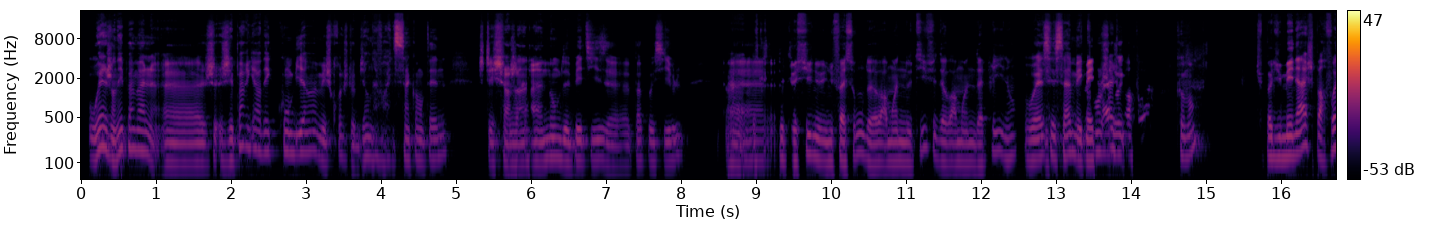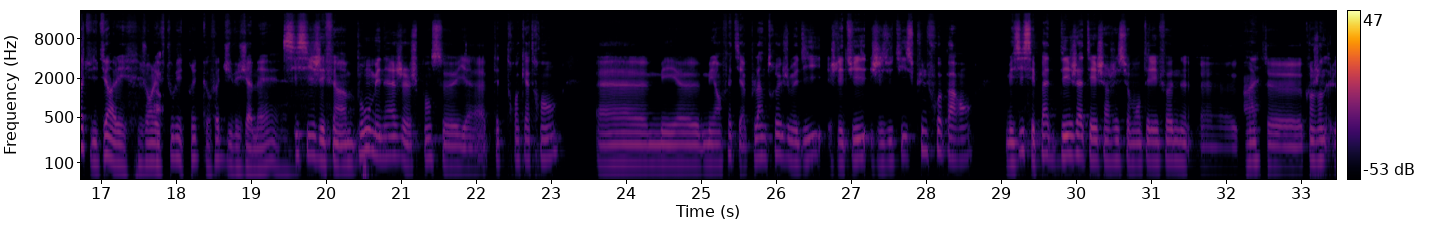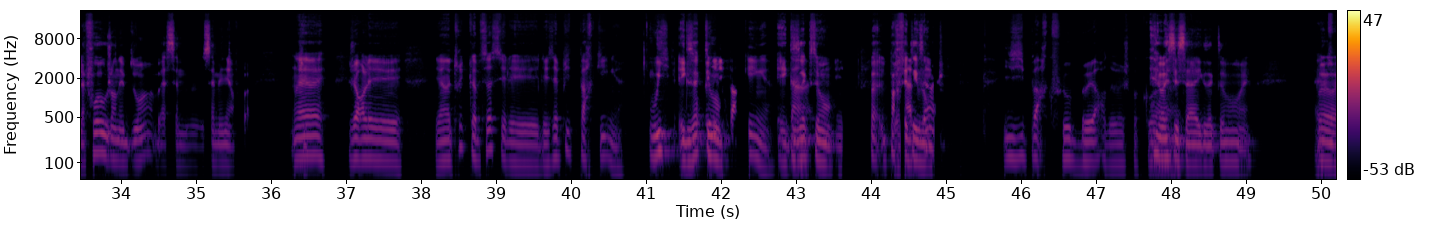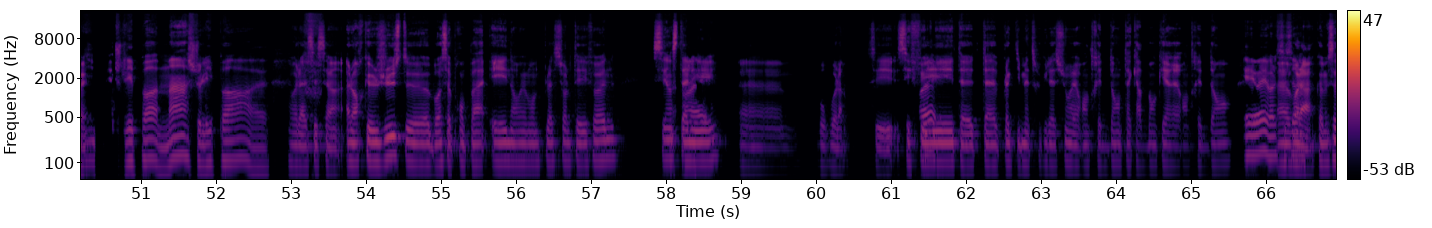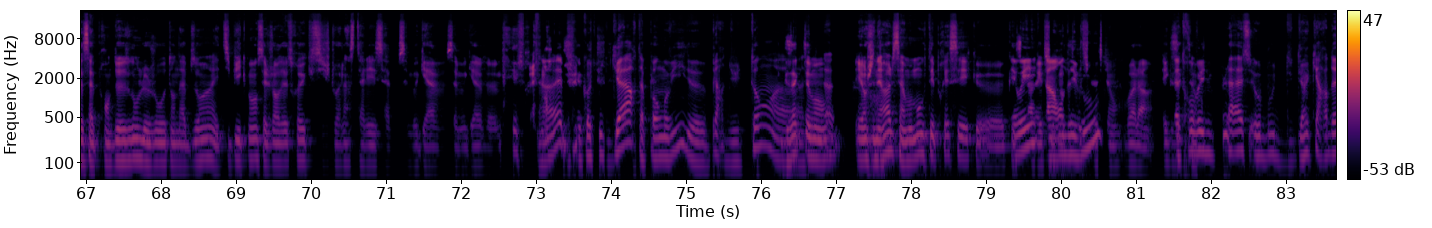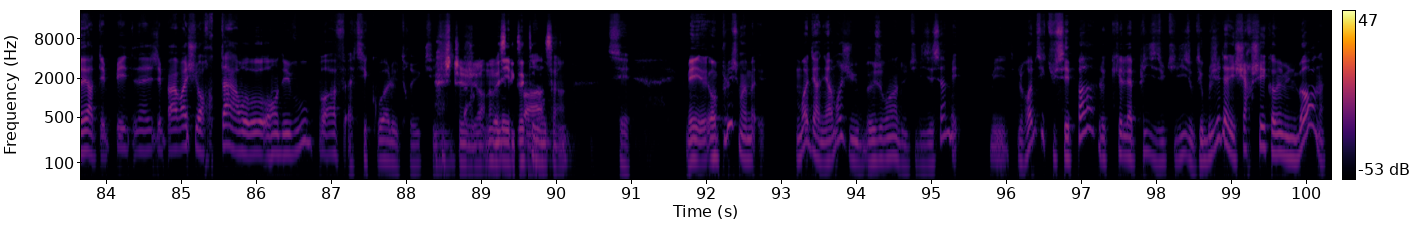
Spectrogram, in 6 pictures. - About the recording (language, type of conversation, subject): French, podcast, Comment gères-tu le flux d’informations qui arrive sans arrêt sur ton téléphone ?
- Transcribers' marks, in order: laughing while speaking: "en avoir une cinquantaine"; unintelligible speech; other background noise; stressed: "bon"; stressed: "Exactement"; laughing while speaking: "Ouais"; blowing; stressed: "énormément"; tapping; laughing while speaking: "mais vraiment"; stressed: "gares"; gasp; chuckle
